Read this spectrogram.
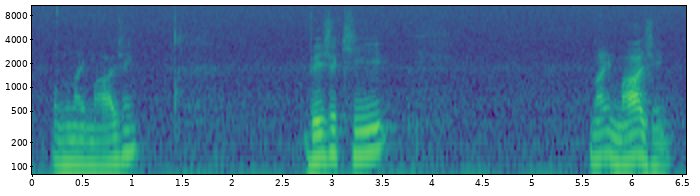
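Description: A man speaks calmly into a close microphone, in short phrases.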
